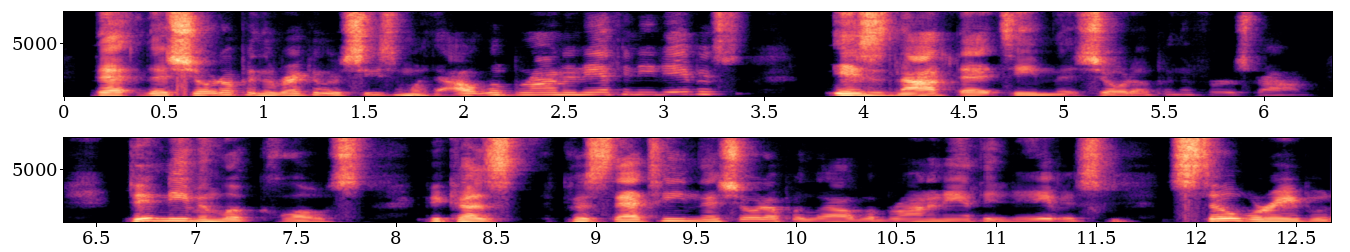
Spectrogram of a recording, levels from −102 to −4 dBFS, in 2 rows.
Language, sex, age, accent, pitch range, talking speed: English, male, 30-49, American, 125-150 Hz, 205 wpm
